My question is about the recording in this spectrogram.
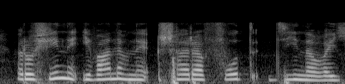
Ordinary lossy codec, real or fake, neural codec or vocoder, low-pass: AAC, 32 kbps; real; none; 7.2 kHz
